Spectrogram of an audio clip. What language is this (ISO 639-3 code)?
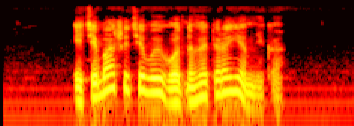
bel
